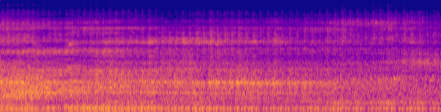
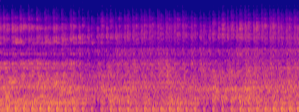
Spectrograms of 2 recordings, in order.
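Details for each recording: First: RedMax zero-turn mower, Kawasaki V-twin, after carb tuning to cure surging, hunting and backfiring (compression tested, intake gaskets replaced): even steady beat about four pulses a second, no rise and fall in speed; runs smoothly, much better. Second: RedMax zero-turn mower with a Kawasaki twin, one spark plug lead pulled: a choppy idle pulsing about four times a second and dipping near one second, sounding like one cylinder. It still revs; surging persists on either cylinder.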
